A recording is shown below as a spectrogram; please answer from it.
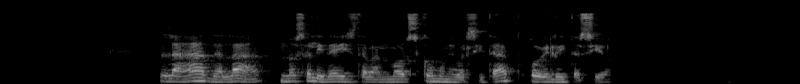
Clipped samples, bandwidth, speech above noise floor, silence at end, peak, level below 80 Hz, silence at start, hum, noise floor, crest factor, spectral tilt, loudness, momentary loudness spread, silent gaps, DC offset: under 0.1%; 12 kHz; 48 dB; 1.9 s; -18 dBFS; -76 dBFS; 1.6 s; none; -84 dBFS; 20 dB; -3.5 dB/octave; -35 LUFS; 8 LU; none; under 0.1%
